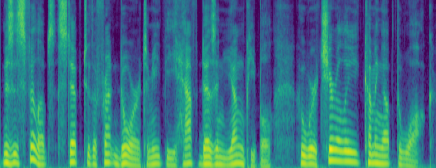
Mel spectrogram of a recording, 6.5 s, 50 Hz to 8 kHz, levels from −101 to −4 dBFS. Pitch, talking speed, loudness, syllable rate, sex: 130 Hz, 195 wpm, -18 LUFS, 4.8 syllables/s, male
